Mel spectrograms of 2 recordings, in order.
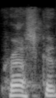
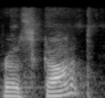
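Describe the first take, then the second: First: The last syllable is reduced, rhyming with biscuit. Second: The last syllable is full, sounding like cot. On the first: This is how locals say the name. The speaker calls it right. "we pronounce it Prescott like biscuit" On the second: This is how newcomers say the name. The speaker calls it wrong. "instead of Prescott"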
